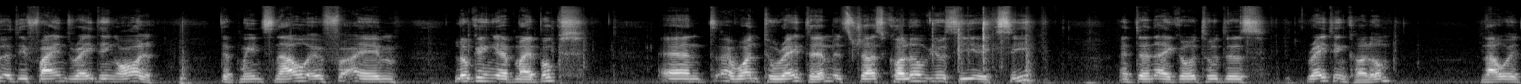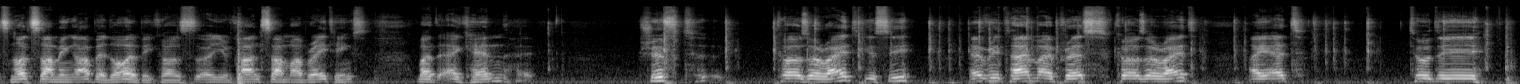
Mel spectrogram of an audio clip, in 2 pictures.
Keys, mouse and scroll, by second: 2.2 scroll down 2, 5.8 Up, 9.7 ctrl+c, 9.9 ctrl+x, 10.2 ctrl+c, 12.6 click, 22.2 shift+Right, 27.4 shift+Right, 28.7 shift+Right, 30.0 shift+Right.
